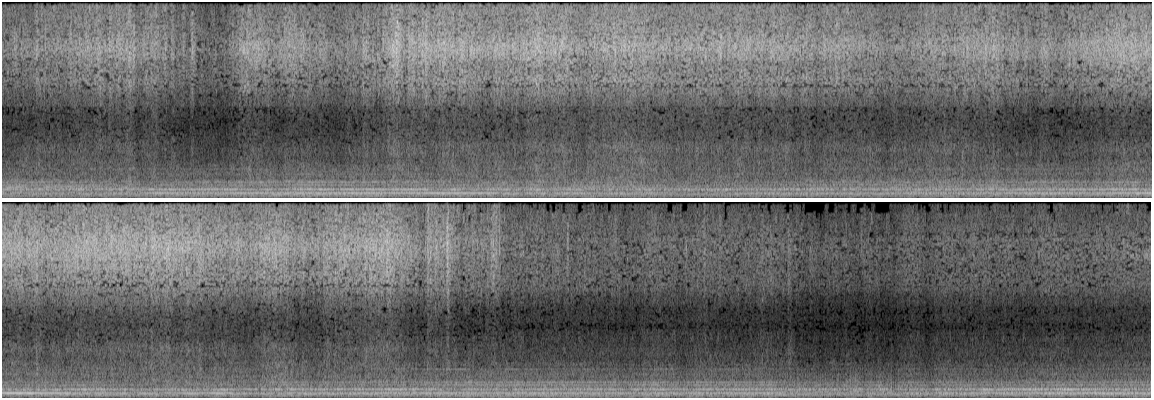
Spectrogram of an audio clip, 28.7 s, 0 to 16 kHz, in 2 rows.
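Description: Energreen ILF S1500 self-propelled boom mower running steadily, its diesel engine and the hydraulically driven mowing head on the arm working as it cuts dry grass and brush along a bank. The machine's hum holds an even pitch with no breaks.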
